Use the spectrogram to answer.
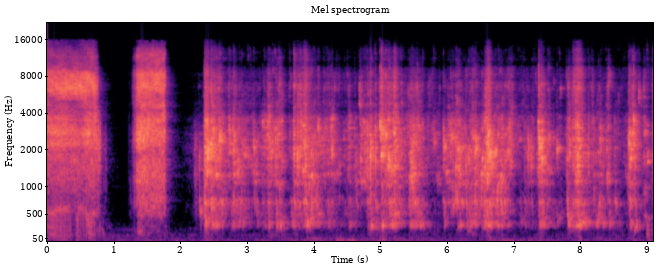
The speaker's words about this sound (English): Sounds like somebody's got their head down the toilet.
